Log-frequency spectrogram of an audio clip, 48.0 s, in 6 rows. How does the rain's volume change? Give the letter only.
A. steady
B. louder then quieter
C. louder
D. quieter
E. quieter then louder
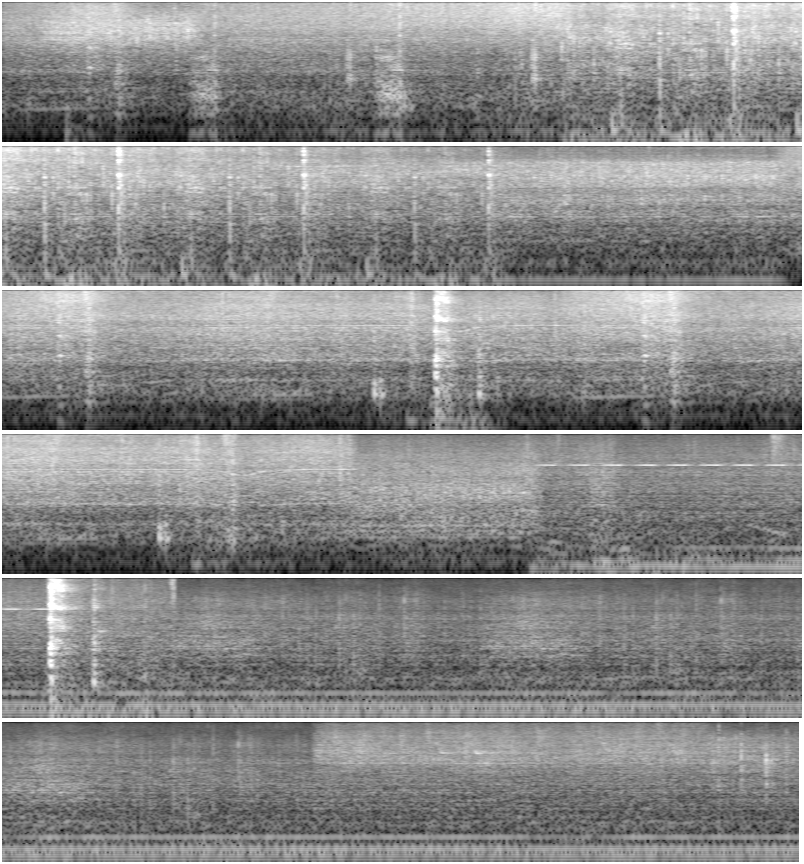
D.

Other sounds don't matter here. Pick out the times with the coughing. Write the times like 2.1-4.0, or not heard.
20.2-20.9, 32.4-33.5.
